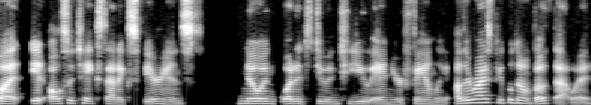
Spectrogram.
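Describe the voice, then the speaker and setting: A woman with an American accent has a normal speaking voice at medium pitch with ordinary pitch variation. She talks at a fairly quick pace, and the sound is dry and close with no echo. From Hampton Roads, Virginia. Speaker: congressional candidate, doctor and lawyer. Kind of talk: interview.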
